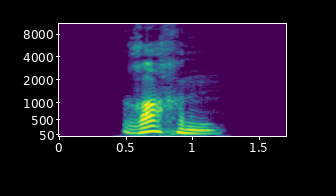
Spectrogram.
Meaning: first/third-person plural preterite of riechen
- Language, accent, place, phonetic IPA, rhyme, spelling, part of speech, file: German, Germany, Berlin, [ˈʁɔxn̩], -ɔxn̩, rochen, verb, De-rochen.ogg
